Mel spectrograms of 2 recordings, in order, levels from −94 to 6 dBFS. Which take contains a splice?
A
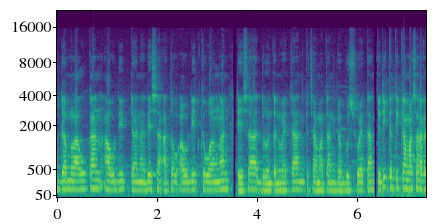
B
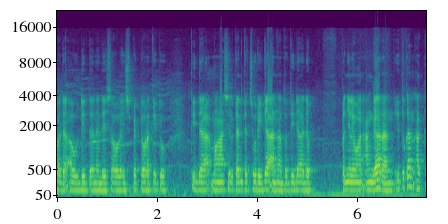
A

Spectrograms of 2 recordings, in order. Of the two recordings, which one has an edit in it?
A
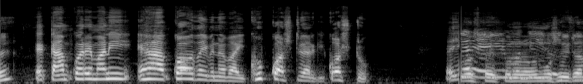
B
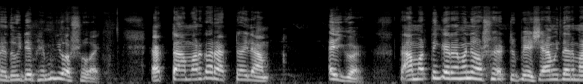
A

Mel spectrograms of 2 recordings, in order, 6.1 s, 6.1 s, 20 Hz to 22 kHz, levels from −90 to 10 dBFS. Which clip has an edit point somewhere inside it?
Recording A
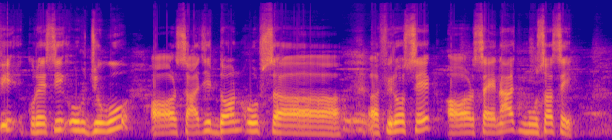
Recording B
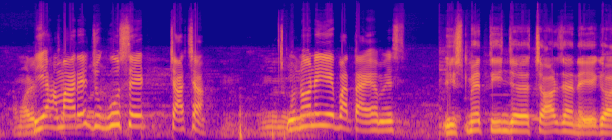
B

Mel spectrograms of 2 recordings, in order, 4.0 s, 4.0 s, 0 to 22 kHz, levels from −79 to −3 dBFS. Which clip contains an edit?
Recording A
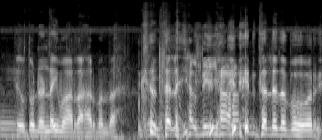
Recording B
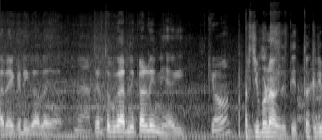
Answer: B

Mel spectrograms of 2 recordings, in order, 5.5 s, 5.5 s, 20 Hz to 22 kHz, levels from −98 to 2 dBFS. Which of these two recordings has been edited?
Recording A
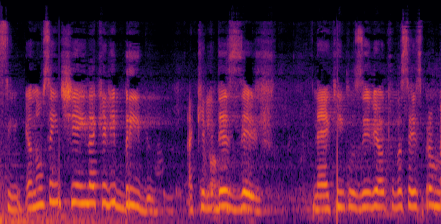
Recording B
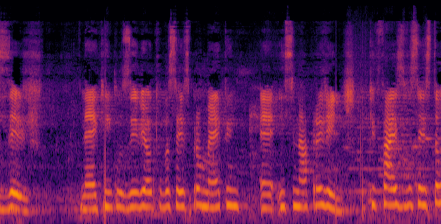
B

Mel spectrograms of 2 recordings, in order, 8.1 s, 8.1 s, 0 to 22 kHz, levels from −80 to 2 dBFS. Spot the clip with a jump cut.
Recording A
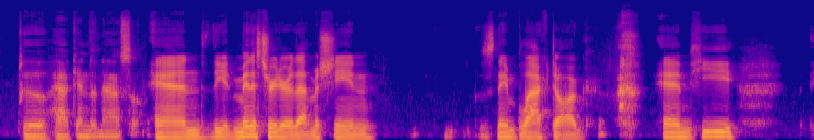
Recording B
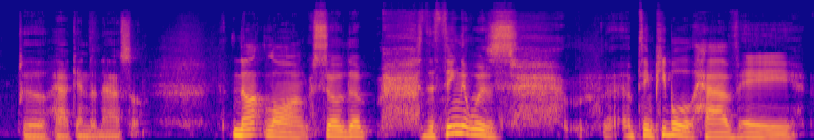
A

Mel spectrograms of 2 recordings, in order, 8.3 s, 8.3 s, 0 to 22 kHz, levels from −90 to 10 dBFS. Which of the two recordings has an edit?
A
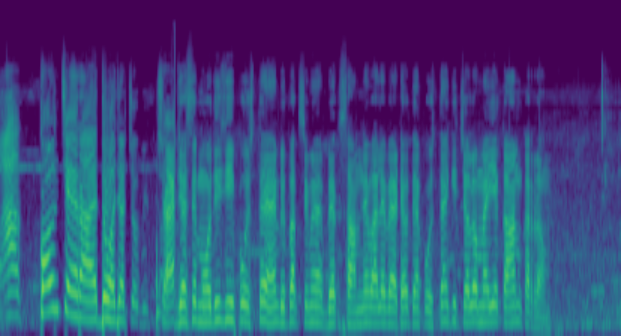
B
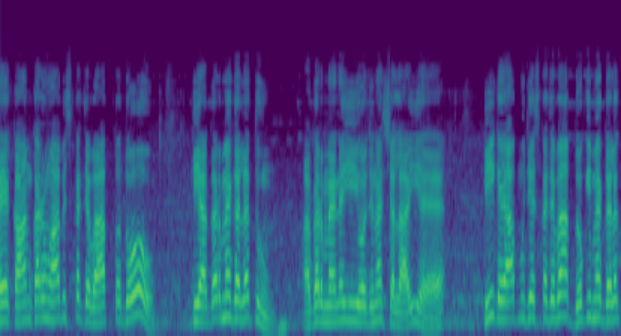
A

